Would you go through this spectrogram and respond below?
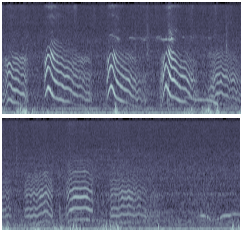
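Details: Three-day-old puppies whimpering in their sleep, as if dreaming of chasing rabbits: about seven high, whiny cries, each sliding downward in pitch, coming roughly once a second, over a steady low hum.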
